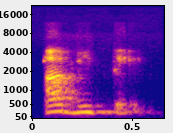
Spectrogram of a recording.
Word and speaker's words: habiter: Aimer, Aimer, chanter, chanter, chanter, chercher, chercher, danser, danser, danser, danser, danser, demander, demander, habiter, habiter, habiter, HE silent, habiter, habiter, habiter, jouer, jouer,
